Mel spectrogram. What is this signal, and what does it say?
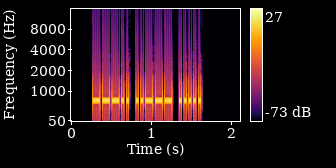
Morse code, heard as a keyed tone, about 40 wpm, 700 Hz. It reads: 825
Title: Common Cut Numbers - 3-Digit 40wpm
